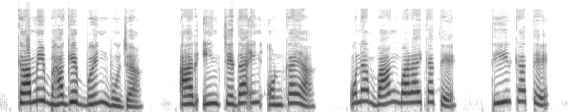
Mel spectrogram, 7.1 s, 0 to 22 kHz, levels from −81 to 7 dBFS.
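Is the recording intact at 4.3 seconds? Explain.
Yes, at 4.3 seconds the speech plays through intact, with no dropout, click, distortion or other technical fault at that moment.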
